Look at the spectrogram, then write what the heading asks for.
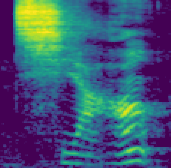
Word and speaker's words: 强: 词夺理，这两个词里面的强读音是抢。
